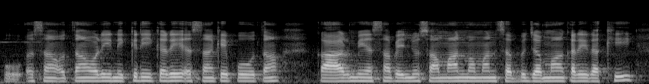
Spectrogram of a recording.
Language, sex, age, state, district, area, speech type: Sindhi, female, 45-60, Maharashtra, Thane, urban, spontaneous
